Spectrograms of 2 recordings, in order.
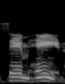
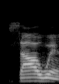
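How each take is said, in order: First: It sounds like 'Sam Hain', with an h. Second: It sounds like 'Sa-win', with a w sound. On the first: The speaker calls it wrong. "I keep calling it Sam Hain. I guess I've been saying it wrong" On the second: The speaker calls it right. "there's no W's in there, but all right"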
